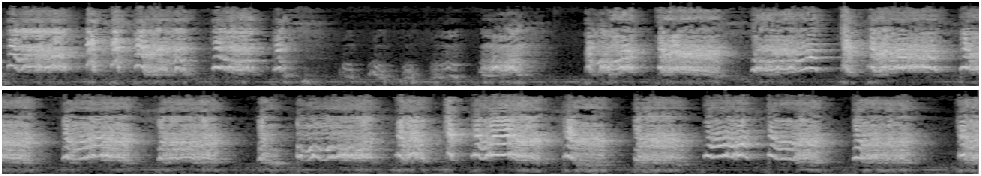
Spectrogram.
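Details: A pet red fox screaming while asleep: loud, raspy, broadband shrieks in a rapid, uneven series, about one a second, with a brief quieter stretch near the start.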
